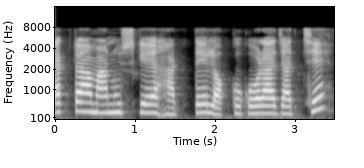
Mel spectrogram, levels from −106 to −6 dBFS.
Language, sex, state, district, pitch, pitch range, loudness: Bengali, female, West Bengal, Alipurduar, 265 Hz, 240-285 Hz, -16 LUFS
